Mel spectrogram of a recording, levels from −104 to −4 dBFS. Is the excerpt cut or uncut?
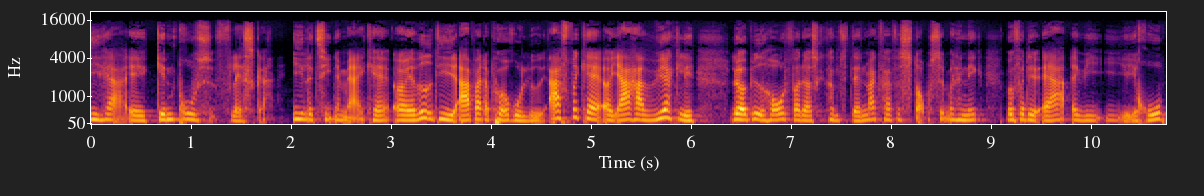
uncut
